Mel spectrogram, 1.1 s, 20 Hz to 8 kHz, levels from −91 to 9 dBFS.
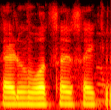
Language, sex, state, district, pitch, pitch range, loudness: Hindi, male, Jharkhand, Ranchi, 130 Hz, 125-130 Hz, -18 LUFS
